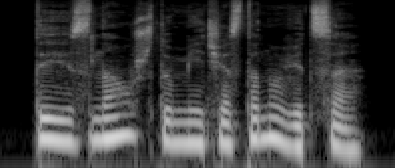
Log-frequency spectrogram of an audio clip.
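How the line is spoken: Reply after deep sigh. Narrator (Russian): глубоко вздохнул и ответил

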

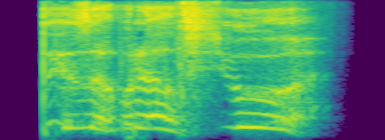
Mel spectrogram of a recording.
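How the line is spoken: Hoarse rasp. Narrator (Russian): прохрипел он

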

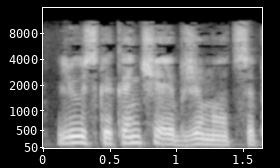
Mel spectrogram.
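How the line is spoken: Grumbling young man. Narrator (Russian): проворчал молодой человек

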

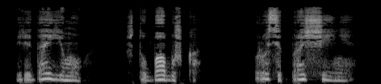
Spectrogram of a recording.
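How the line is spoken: Whisper. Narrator (Russian): прошептала Эльса

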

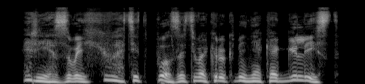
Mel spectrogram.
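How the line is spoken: Hissing in pain. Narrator (Russian): прошипел от боли Иштар

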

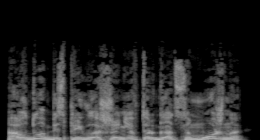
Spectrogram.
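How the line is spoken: Indignant snort. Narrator (Russian): возмущенно фыркнул Поляков

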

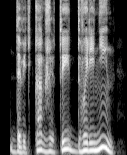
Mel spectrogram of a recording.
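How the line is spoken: Plain. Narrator (Russian): сказал Зухин

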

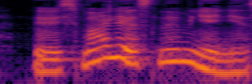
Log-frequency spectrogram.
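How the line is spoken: Dry remark. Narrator (Russian): сухо заметил он

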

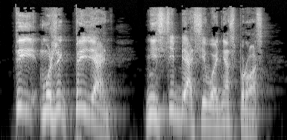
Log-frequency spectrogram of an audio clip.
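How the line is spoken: Barking, trying to sound threatening. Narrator (Russian): рявкнул, пытаясь придать голосу угрожающие интонации

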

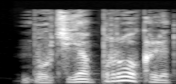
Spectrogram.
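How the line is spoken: Whisper. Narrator (Russian): прошептал Расти

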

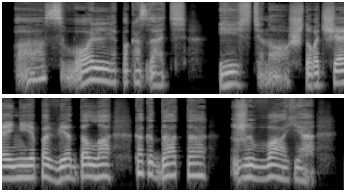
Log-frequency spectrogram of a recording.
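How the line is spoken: Unnatural rasp. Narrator (Russian): неестественно прохрипела Навья

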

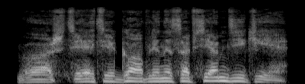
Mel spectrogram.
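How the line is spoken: Hissing. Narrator (Russian): прошипел Спартак

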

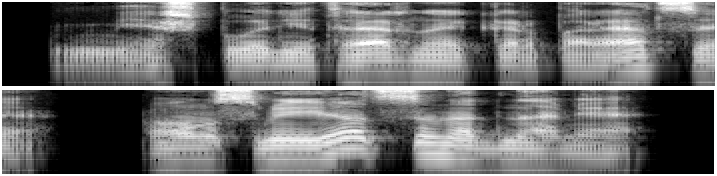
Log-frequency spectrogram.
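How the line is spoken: Big man growling. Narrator (Russian): прорычал здоровяк

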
